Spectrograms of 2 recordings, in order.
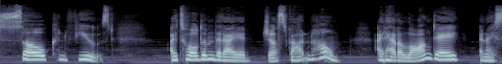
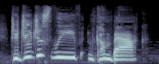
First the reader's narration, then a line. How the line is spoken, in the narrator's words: my husband frantically ran out to the garage yelling at me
